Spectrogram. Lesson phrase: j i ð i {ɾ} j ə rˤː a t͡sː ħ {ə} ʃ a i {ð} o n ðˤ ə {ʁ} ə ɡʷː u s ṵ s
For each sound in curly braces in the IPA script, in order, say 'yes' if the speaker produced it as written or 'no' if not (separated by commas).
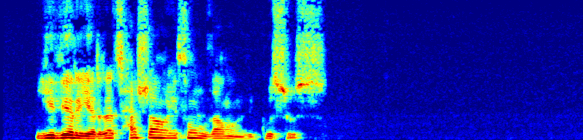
yes, no, no, no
